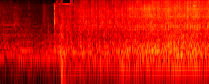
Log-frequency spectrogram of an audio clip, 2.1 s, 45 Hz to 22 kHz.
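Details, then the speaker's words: Revived quad bike (ATV) after the fire, on four 12V 15Ah SLA EV batteries giving 51V, with a 25A fuse: the drive motor kicks in and spins up to a smooth, steady, slowly rising whir, forward then reverse, with no grinding. Normal motor run. "Then the motor's going forward. Flick this around into reverse. Then it goes in reverse. She's a goer."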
